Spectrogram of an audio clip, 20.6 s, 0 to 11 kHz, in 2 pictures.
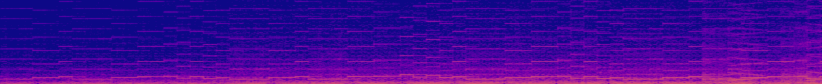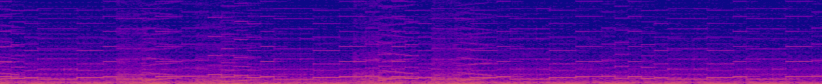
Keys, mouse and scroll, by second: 14.3-14.6 scroll down 1, 16.5 click, 16.5-17.5 scroll down 3, 17.5 click.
